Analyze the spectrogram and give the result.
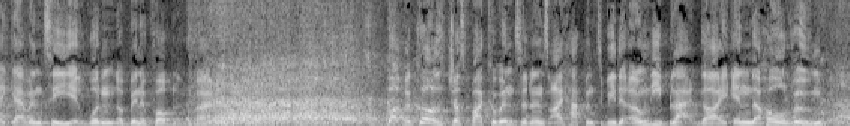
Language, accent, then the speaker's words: English; Hammersmith, London, United Kingdom; born there; Now, the thing is, my origin is obviously West Indian, right? But I was born in Hammersmith.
